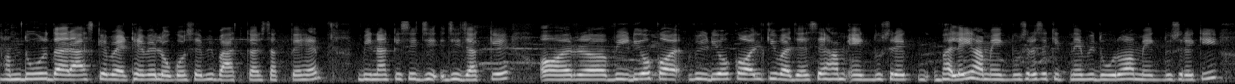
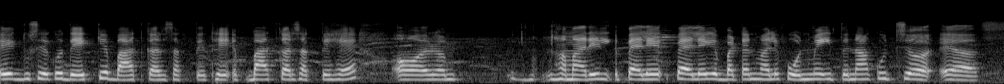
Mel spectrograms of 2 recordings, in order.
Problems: constant background noise, background conversations at intervals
